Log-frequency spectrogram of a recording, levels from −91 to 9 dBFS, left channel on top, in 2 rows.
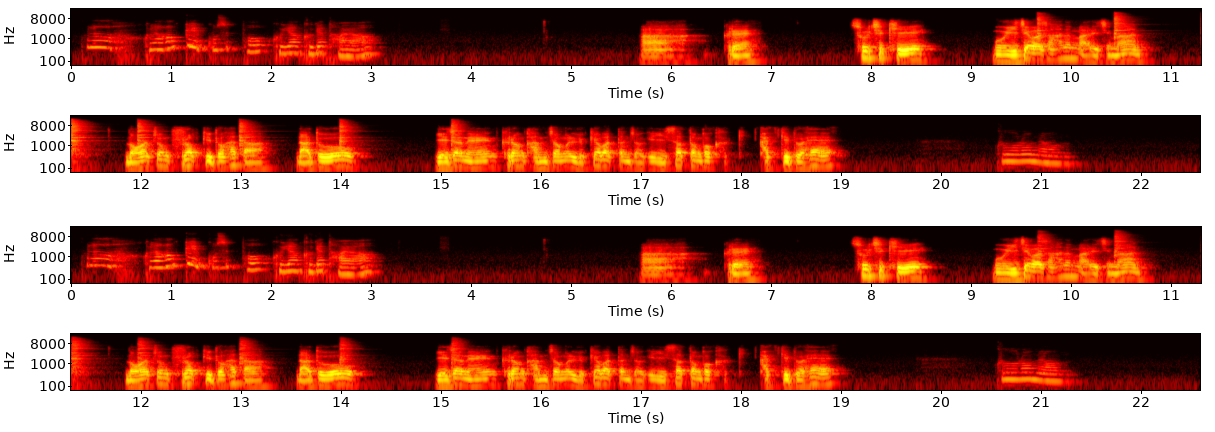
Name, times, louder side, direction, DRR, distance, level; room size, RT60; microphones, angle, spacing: voice 1, 0.2-3.0 20.6-21.3, right 1 dB, 25° right, 2.7 m, -34 dB
voice 2, 5.7-6.2 6.5-6.9 7.8-8.6 9.2-10.7 11.9-13.3 13.6-14.2 15.0-17.9 18.2-18.9, left 2 dB, 25° left, 1.0 m, -20 dB
sound 1, 9.7-9.8 10.4-10.7 11.3-11.6 12.0-12.2 13.0-13.2 14.0-14.2 15.1-15.3, left 6 dB, 55° left, 3.3 m, -27 dB
7.4 x 7.3 x 6.8 m
head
